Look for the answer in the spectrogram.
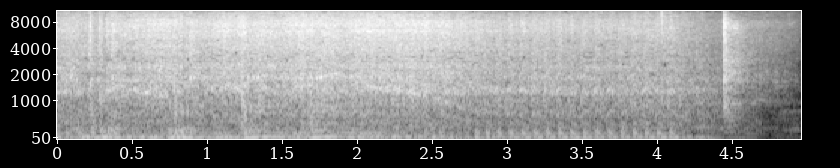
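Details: Honda CBR250R after camchain tensioner replacement: single rev blips rise and fall cleanly with a steady exhaust note and no top-end ticking, then the engine shuts off; tick fixed.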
